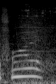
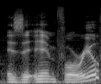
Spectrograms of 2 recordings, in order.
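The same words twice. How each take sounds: First: High-pitched incredulous squeak; squeaky disbelief. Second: Said in the usual way. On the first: Real, not acted. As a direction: shoot way up in pitch.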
